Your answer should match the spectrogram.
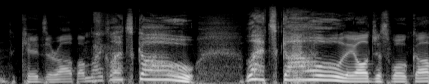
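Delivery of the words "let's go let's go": mock very high, very slow, fired-up drawn-out shout. Retelling shouting at the kids in the morning: retelling own shouting. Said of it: "I was just shouting".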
